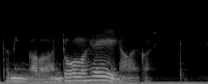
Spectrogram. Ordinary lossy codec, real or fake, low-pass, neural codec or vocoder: none; real; 14.4 kHz; none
